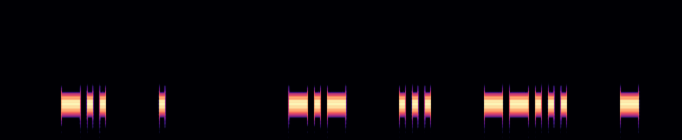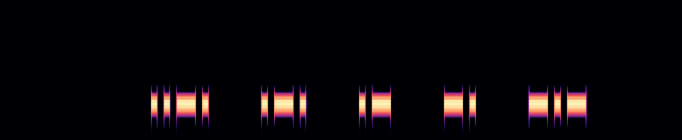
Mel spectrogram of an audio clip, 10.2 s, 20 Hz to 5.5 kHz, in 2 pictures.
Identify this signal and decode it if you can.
Morse code, heard as a keyed tone, about 25 wpm, spaced as for 15 wpm, 570 Hz. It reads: DE KS7T FRANK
